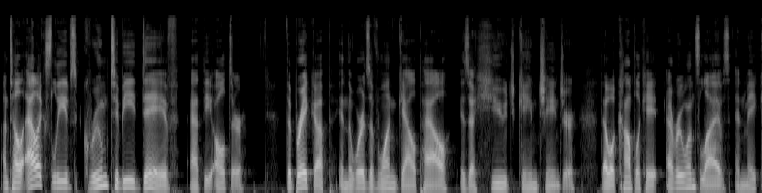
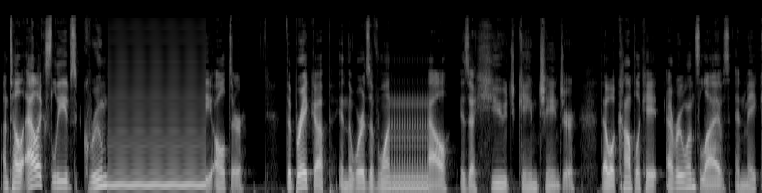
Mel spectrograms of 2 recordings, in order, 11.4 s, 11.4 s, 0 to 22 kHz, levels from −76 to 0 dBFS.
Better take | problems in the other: first | audio freezing; at 1.5 s for 1.5 s and at 6 s for 0.5 s

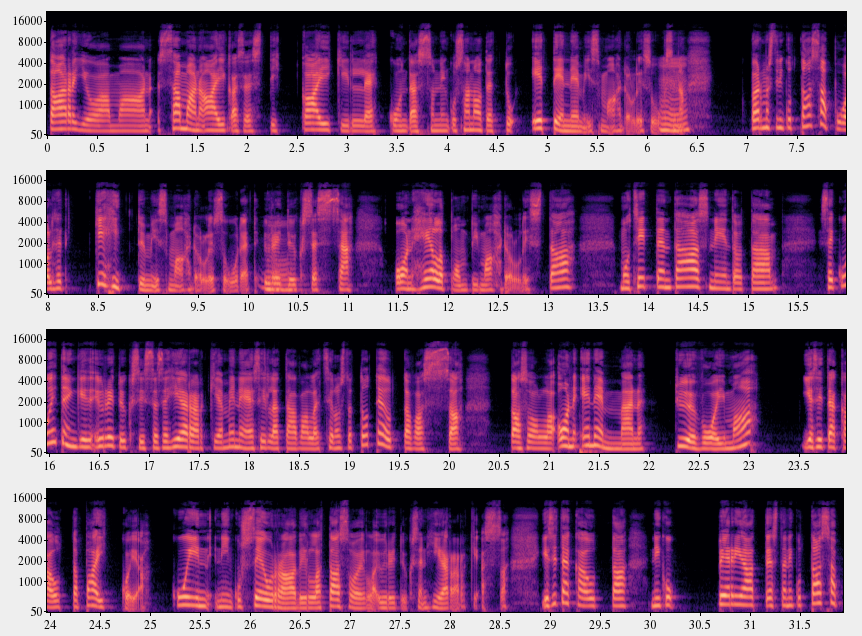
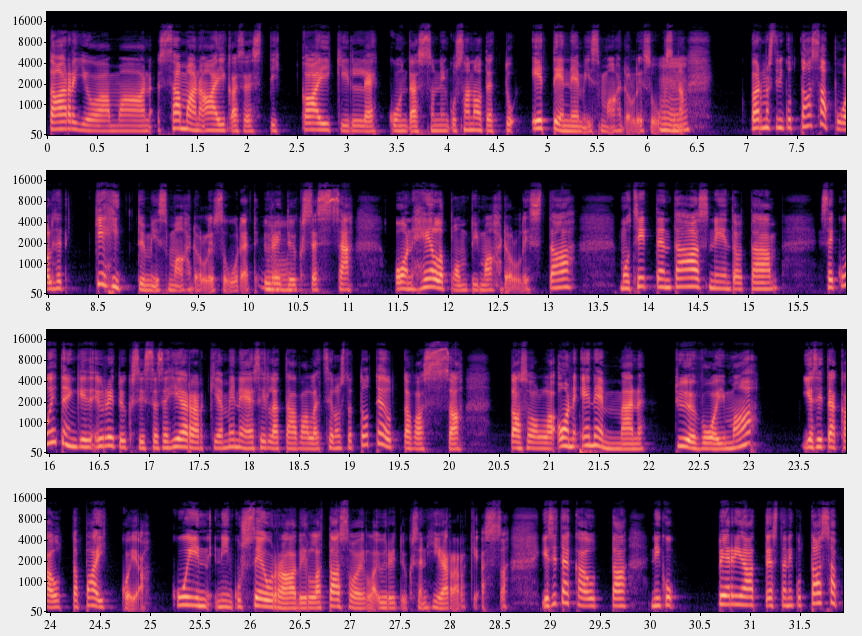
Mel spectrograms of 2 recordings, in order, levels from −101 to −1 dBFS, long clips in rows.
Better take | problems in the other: neither | none

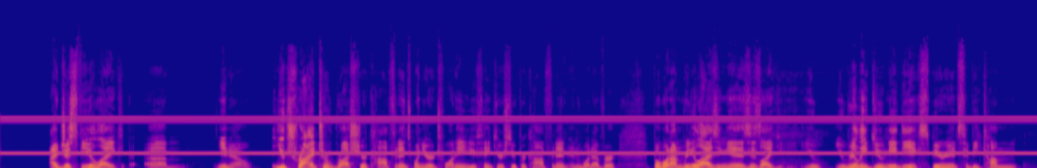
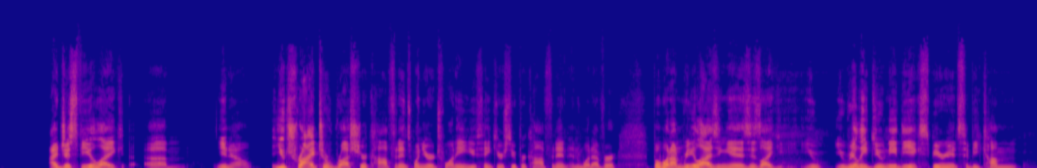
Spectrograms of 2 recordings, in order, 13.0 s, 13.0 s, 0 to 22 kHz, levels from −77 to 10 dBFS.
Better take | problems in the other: second | high-pitched whine; loud; throughout; 2 kHz, 9 dB below the speech

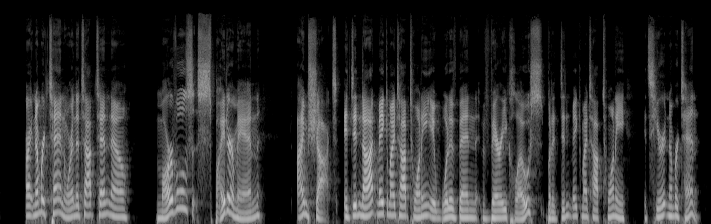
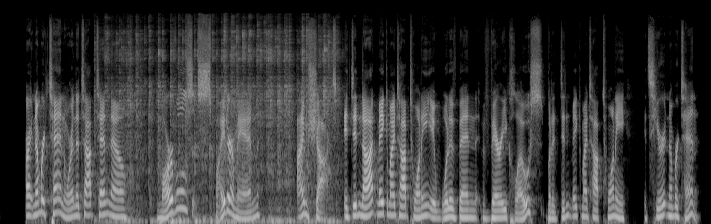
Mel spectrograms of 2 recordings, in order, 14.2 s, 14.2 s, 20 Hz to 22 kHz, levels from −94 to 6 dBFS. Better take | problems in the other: first | keyboard typing; noticeable; from 2 to 7 s; peak 8 dB below the speech

